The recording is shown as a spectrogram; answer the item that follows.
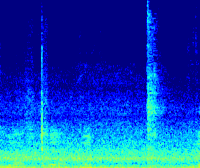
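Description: Two light clicks from the hinged handlebar and frame of a folding electric bike being handled as the handlebar is folded down, over a steady low background rumble.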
